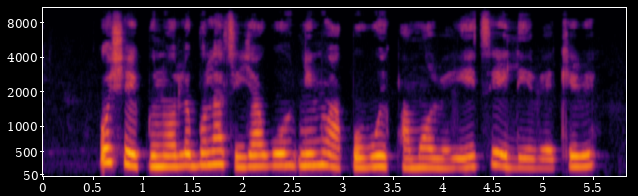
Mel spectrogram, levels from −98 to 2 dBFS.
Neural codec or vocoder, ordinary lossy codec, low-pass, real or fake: none; none; 9.9 kHz; real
